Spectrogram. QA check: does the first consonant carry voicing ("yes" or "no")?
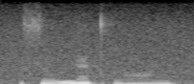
no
